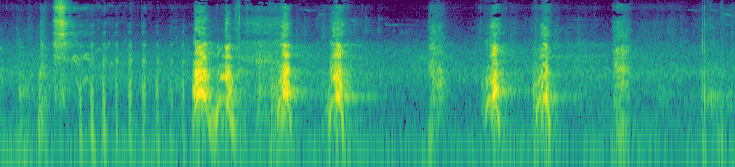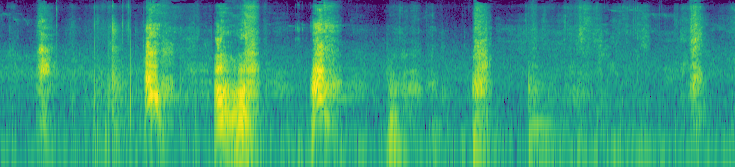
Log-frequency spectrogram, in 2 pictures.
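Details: Big adult Boxer and a Boxer puppy with kennel cough confronting a wheelbarrow: a run of short, sharp barks in irregular bursts, some doubled or clustered, with quicker yips early on, continuing for about eighteen seconds.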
